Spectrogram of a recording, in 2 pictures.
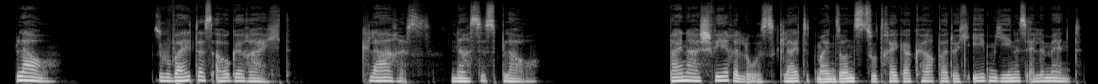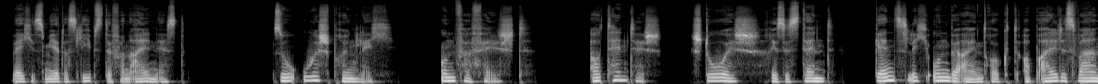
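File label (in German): acting, Poetisch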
